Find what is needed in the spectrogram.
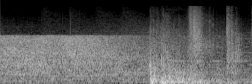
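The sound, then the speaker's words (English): An explosion from a tactical rocket launcher: a sudden deep, booming burst about halfway through rises out of a steady noisy bed, followed by rough rumbling and a couple of brighter crackling flares before it settles. “He has just produced a tactical rocket launcher and points it at Phil.”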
